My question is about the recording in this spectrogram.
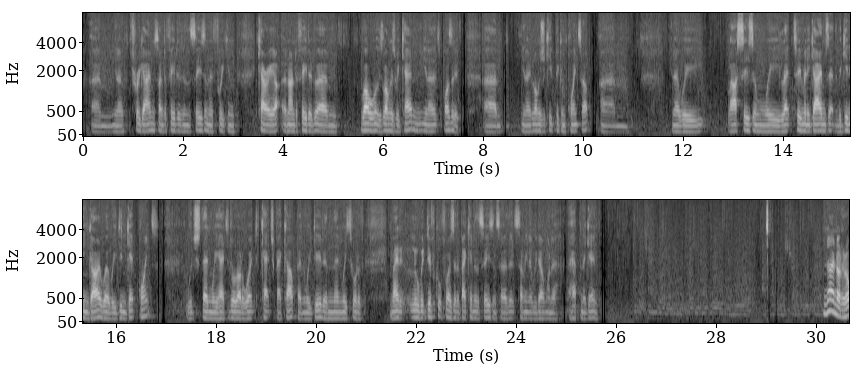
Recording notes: Post-Match Press Conference. Apologies for the audio quality.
